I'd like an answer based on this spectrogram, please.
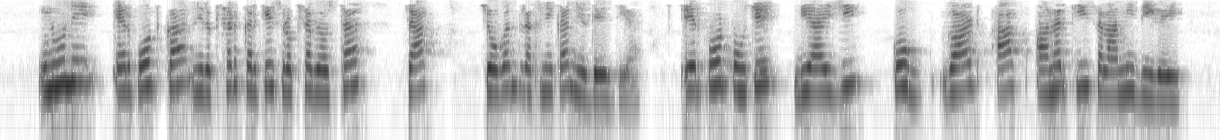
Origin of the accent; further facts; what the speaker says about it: Uttar Pradesh, India; मैं जिला श्रावस्ती से हूँ।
